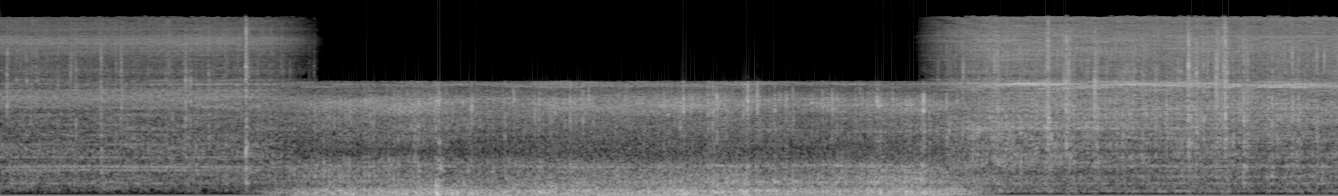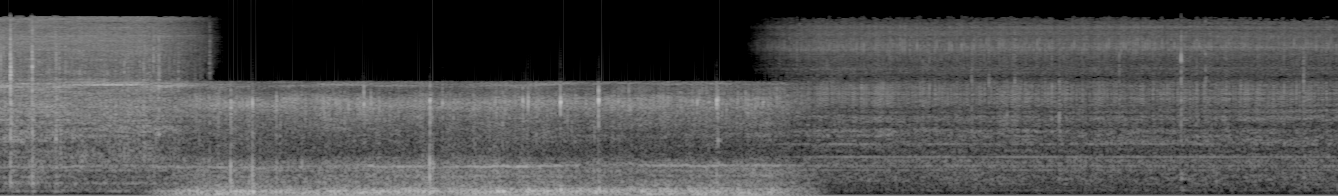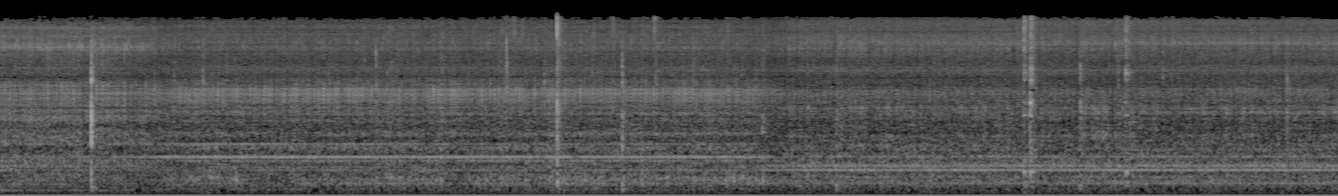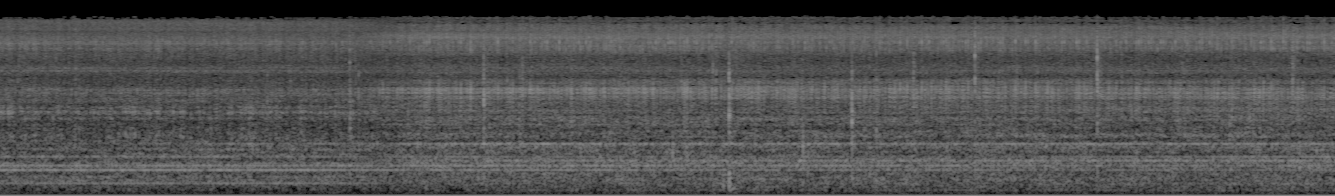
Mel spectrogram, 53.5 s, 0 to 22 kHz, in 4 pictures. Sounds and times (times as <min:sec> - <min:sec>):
Hum: 0:00.0 - 0:53.4
Mains hum: 0:00.0 - 0:53.4.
